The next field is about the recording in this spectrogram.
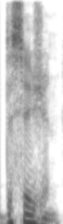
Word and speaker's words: Dacyczyn: If you're not familiar with Amy Decision, first of all, her name is spelled in a strange way, or in a an Eastern European way. I think her husband is Ukrainian. D-A-C-Y-C-Z-Y-N, Decision.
